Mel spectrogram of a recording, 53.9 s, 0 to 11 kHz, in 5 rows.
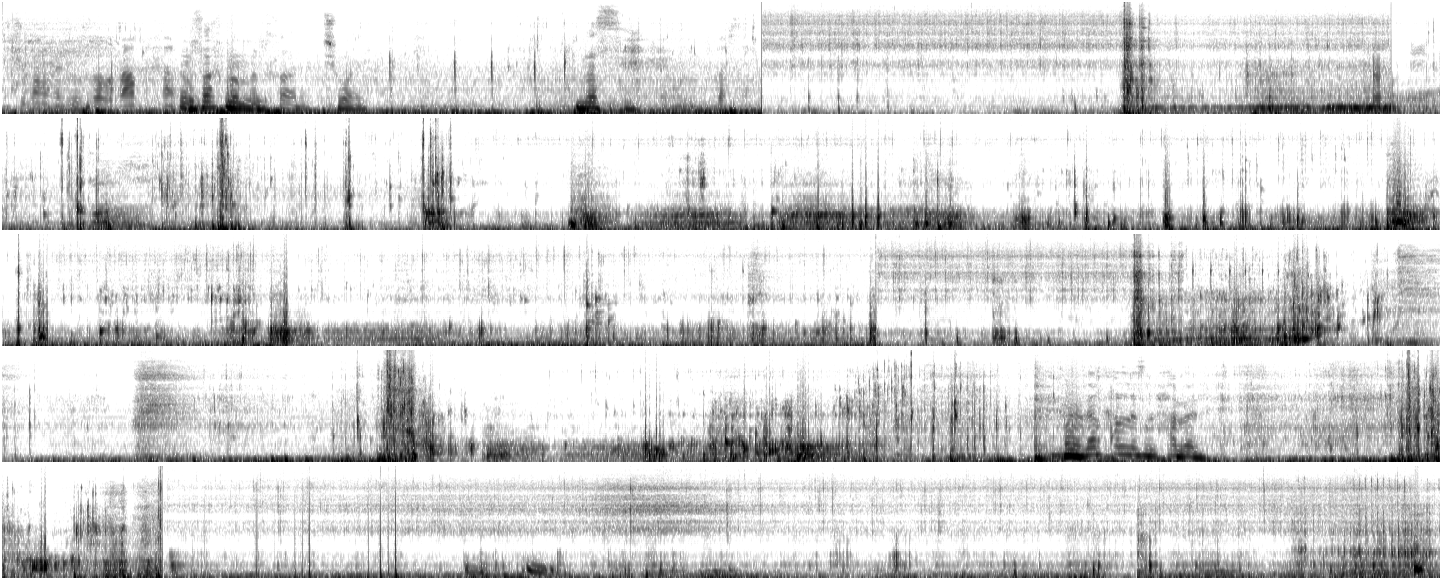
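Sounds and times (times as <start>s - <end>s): water gurgling underwater: 8.0s - 32.1s, 33.9s - 40.5s, 41.4s - 53.9s.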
